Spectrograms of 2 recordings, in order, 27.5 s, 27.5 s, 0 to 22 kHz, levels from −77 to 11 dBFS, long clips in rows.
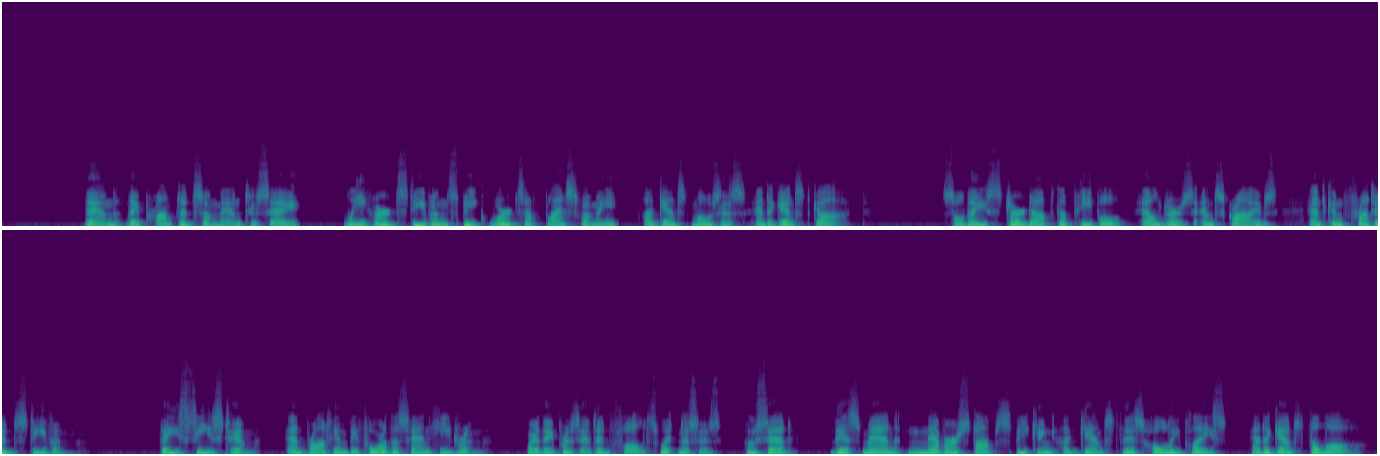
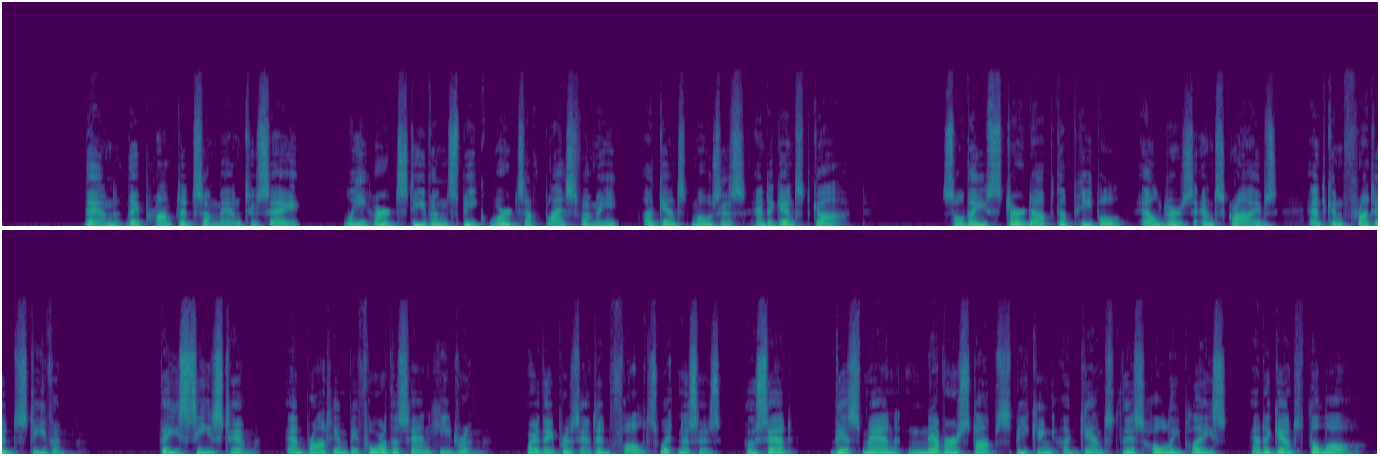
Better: second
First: muffled; very; fading above 3 kHz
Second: none

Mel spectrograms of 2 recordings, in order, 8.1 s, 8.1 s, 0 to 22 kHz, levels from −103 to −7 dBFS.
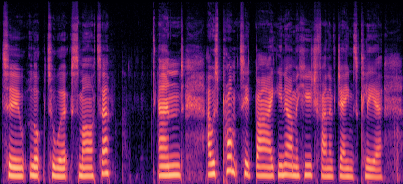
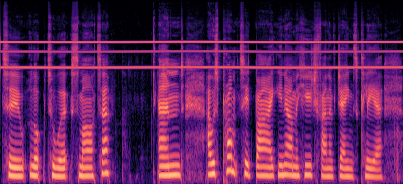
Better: first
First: none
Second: high-pitched whine; loud; throughout; 8.5 kHz, 5 dB below the speech

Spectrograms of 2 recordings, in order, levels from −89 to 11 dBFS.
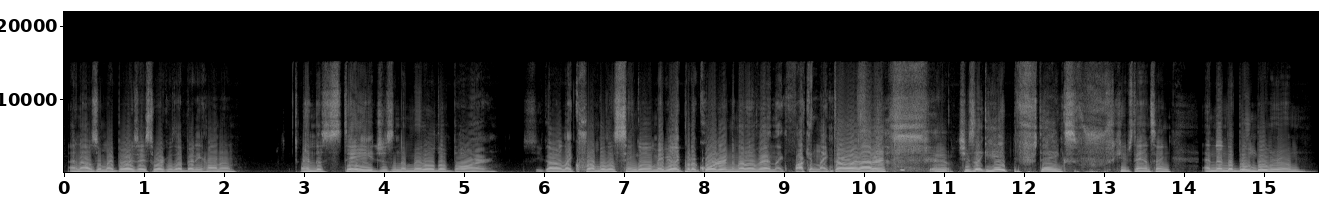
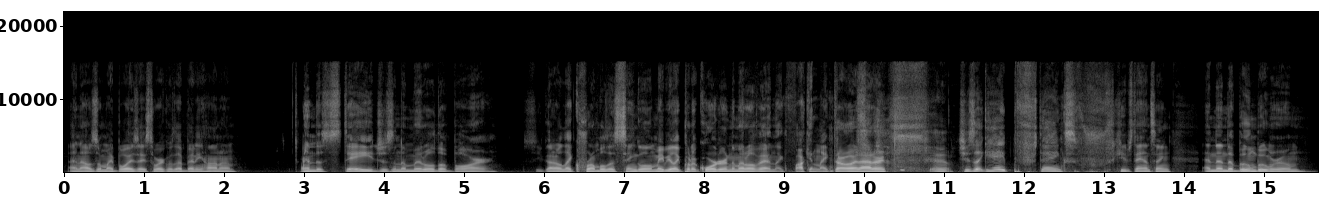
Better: second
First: distortion; heavy; 6 dB below the speech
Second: none

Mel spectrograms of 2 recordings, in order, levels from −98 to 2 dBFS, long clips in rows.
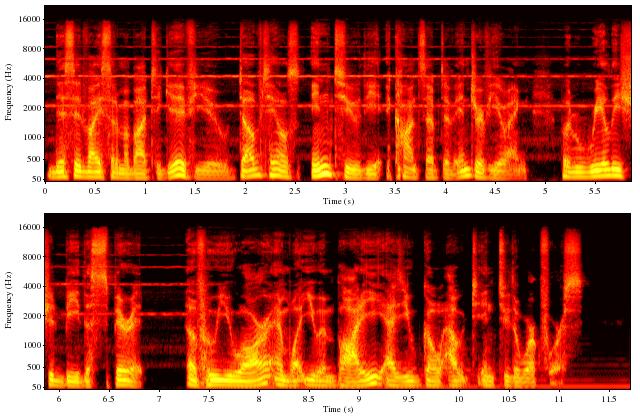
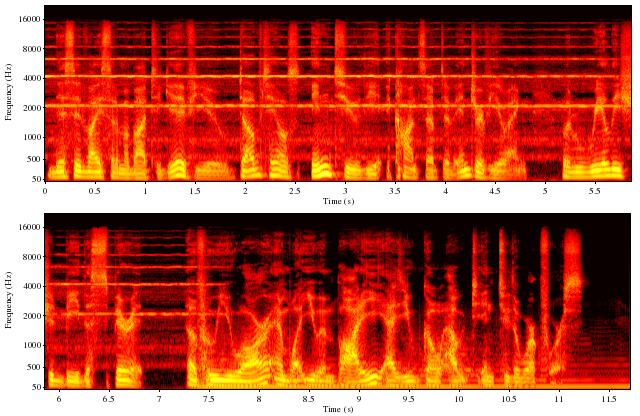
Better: first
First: background music; faint; throughout; 20 dB below the speech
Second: background music; loud; throughout; 5 dB below the speech

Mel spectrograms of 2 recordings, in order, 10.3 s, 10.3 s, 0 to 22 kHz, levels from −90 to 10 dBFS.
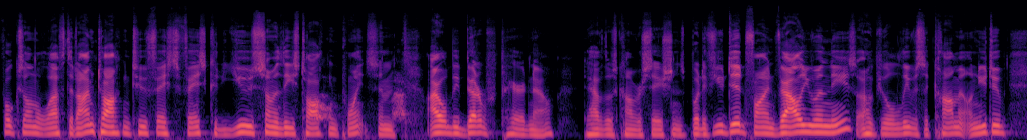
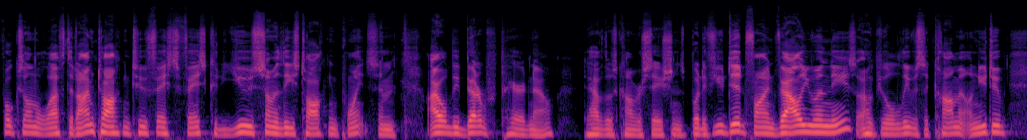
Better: second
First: dog barking; faint; at 3 s; peak 10 dB below the speech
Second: none

